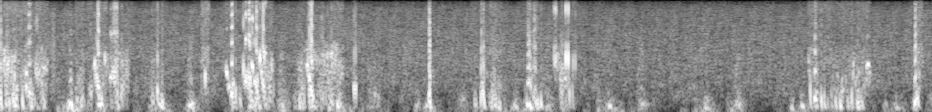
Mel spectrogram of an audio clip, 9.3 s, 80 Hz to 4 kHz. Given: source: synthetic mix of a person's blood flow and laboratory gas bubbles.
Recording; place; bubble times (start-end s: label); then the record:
Doppler ultrasound of blood flow; precordium
0.00-0.49 s: bubbles
0.74-1.30 s: bubbles
1.50-1.67 s: bubbles
2.01-2.08 s: bubbles
2.22-2.75 s: bubbles
2.93-3.45 s: bubbles
3.50-3.59 s: bubbles
4.26-4.35 s: bubbles
4.70-5.02 s: bubbles
5.22-5.45 s: bubbles
5.52-5.78 s: bubbles
8.07-8.71 s: bubbles
9.10-9.23 s: bubbles
From the record:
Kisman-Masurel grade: 233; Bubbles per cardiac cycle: several, 3 to 8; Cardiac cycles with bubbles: 50 to 99%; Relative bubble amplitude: loud (0.450 to 0.775); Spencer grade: 3 (all of the cardiac periods contain showers or single bubble signals, but not dominating or overriding the cardiac motion signals); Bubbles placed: only in the low amplitude regions of the cardiac cycle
